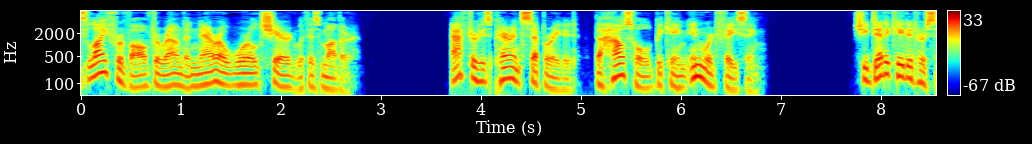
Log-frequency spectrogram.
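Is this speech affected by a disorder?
No.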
